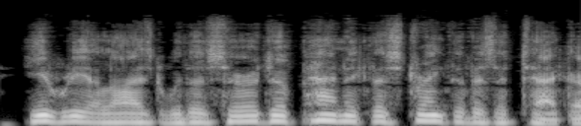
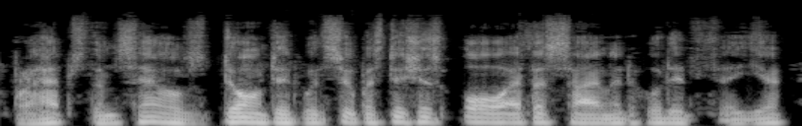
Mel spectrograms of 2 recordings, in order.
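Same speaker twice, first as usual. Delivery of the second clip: ordinary delivery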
